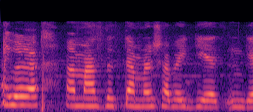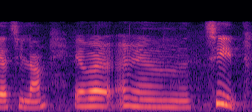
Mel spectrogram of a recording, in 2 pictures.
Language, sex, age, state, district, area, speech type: Bengali, female, 18-30, West Bengal, Dakshin Dinajpur, urban, spontaneous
